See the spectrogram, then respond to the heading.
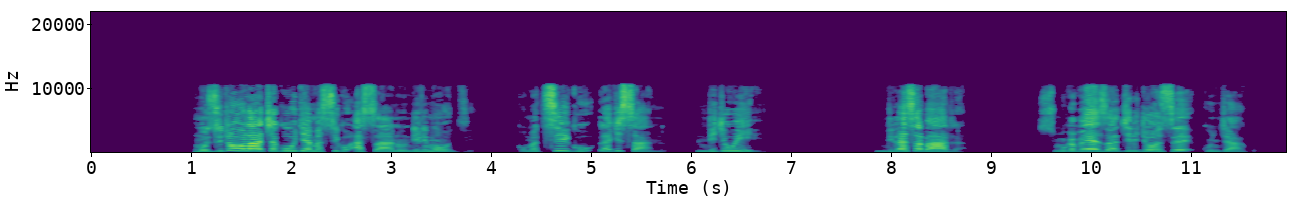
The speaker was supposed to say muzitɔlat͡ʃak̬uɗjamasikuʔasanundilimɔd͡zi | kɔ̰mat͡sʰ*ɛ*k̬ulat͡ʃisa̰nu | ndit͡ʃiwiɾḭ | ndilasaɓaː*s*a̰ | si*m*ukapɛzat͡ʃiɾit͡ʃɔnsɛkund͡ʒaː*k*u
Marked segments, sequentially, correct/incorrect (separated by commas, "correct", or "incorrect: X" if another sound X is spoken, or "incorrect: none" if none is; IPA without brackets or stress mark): incorrect: i, incorrect: t, correct, correct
